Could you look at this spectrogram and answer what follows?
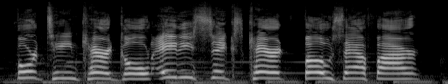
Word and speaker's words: faux: 14 karat gold, 86 karat faux sapphire. Faux is a French word. It's got an X in it, but you don't even pronounce the X.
